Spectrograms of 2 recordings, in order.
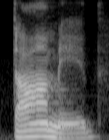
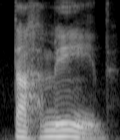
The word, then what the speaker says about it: Tahmeed: call me like Tahmeed, which actually is not even the Arabic pronunciation of my name. So what's the correct way to say your name then? I think like Arabically is that word. I don't know. Arabically, yeah. It's Tahmeed. Yeah, it's actually Tahmeed.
